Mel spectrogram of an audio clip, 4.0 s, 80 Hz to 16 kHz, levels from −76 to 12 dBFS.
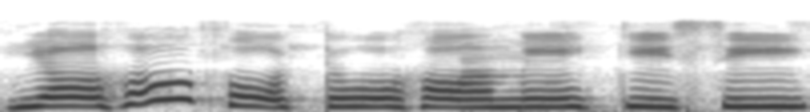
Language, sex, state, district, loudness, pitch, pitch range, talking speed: Hindi, male, Punjab, Fazilka, -11 LUFS, 275 Hz, 260-285 Hz, 60 wpm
